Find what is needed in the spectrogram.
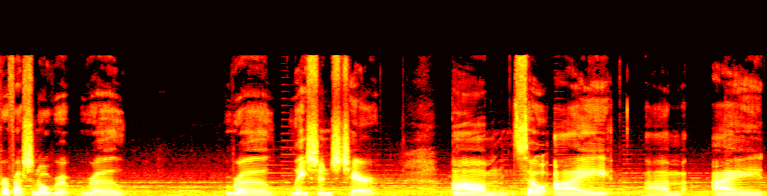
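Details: Adult woman who stutters, telling her story for a stuttering association; part-word repetitions and interjections heard; stuttering.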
